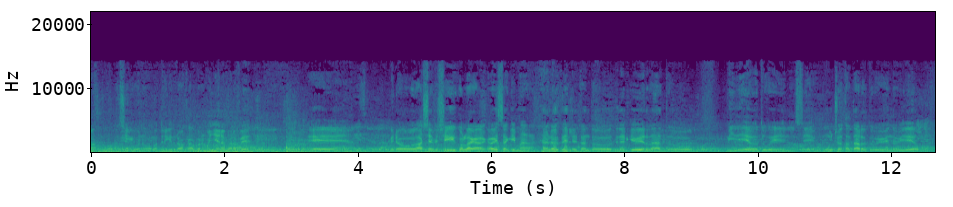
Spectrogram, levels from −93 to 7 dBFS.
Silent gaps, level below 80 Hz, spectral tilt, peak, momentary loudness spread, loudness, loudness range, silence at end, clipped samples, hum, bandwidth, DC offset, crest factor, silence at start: none; -40 dBFS; -5.5 dB/octave; -8 dBFS; 6 LU; -24 LUFS; 3 LU; 0 s; under 0.1%; none; 14.5 kHz; under 0.1%; 16 dB; 0 s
